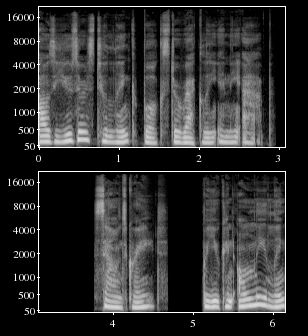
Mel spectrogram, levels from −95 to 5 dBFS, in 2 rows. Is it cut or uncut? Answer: uncut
